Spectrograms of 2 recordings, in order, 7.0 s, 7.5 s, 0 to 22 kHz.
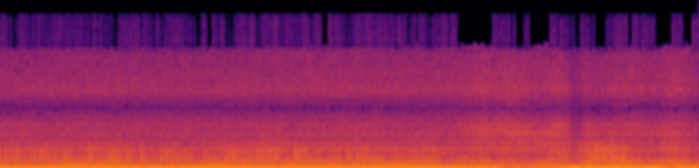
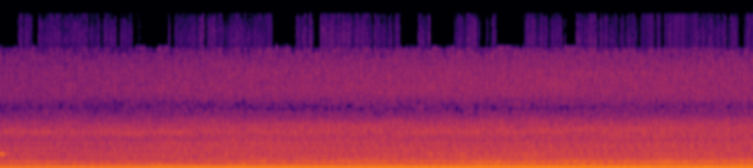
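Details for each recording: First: Toyota RAV4 2.0 1AZ-FE, 228,000 km, held at 2,200 rpm: dull uneven knock under the exhaust, silent at idle; timing chain already replaced without cure, rod bearing suspected, not yet confirmed before teardown. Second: Toyota RAV4 2.0 1AZ-FE after engine rebuild for connecting-rod knock at 2200 rpm (chain and guides replaced): smooth, even low idle hum with no tapping or knocking from the bottom end; normal idle.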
